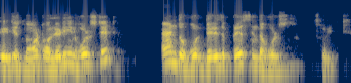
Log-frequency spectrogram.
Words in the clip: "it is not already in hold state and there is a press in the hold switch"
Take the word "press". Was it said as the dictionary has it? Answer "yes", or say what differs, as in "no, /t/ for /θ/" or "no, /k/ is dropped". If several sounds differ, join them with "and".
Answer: yes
